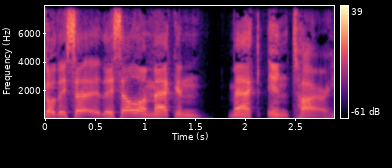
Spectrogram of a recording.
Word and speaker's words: McIntyre: For us, McIntyre is more like four syllables because the Y sound, McIntyre, is a diphthong.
